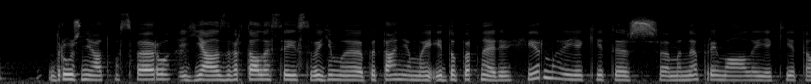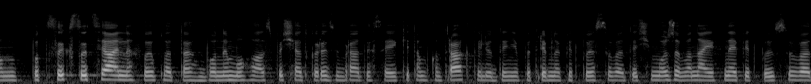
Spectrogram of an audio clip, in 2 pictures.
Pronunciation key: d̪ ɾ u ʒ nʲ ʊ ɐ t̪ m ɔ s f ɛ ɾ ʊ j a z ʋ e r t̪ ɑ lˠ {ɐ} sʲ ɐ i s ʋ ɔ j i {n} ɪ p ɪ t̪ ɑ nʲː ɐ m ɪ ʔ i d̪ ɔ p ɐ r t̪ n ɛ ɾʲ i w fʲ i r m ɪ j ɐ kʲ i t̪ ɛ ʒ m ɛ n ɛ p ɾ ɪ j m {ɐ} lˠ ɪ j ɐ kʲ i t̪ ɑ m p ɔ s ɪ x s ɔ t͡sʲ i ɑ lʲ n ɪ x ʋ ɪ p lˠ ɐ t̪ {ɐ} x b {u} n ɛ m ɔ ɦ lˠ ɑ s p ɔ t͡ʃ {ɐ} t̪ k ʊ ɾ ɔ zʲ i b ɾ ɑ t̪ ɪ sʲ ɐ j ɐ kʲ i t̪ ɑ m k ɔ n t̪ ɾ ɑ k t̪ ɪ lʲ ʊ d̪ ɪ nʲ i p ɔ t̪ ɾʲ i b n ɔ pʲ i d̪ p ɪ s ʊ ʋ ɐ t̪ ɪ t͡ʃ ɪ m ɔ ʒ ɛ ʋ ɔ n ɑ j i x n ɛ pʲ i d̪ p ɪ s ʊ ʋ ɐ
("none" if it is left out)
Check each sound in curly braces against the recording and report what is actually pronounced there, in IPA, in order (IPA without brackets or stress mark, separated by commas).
ɐ, m, ɑ, ɐ, ɔ, ɑ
